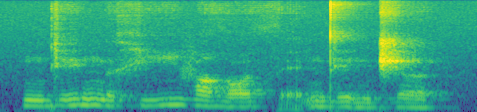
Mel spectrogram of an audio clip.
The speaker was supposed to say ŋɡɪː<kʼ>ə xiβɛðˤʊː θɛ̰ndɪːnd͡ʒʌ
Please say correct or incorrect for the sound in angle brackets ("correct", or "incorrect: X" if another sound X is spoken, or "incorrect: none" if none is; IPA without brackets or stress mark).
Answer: incorrect: ŋ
